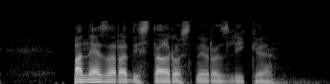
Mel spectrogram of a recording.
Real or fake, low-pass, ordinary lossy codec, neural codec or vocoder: real; none; none; none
